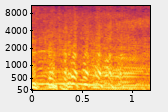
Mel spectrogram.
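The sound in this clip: A race car speeding past as a sound effect: a loud, whining engine roar whose harmonic tones shift and bend across the short burst, staying strong from start to finish.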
